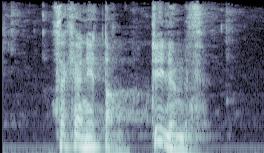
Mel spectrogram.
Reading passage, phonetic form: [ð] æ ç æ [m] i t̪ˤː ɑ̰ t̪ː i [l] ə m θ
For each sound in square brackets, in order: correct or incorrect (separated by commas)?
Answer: incorrect, incorrect, correct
